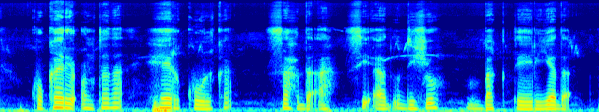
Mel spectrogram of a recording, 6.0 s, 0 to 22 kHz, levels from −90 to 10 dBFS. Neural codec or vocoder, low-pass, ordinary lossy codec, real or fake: none; none; none; real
